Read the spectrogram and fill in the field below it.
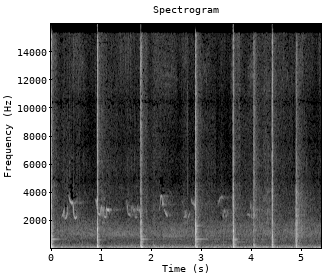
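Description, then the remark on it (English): Sharp hand slaps ring out about seven times at an uneven pace, crisp, while faint birds chirp in the background. No one speaks. “Maybe why don't you suck that down some slapping.”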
